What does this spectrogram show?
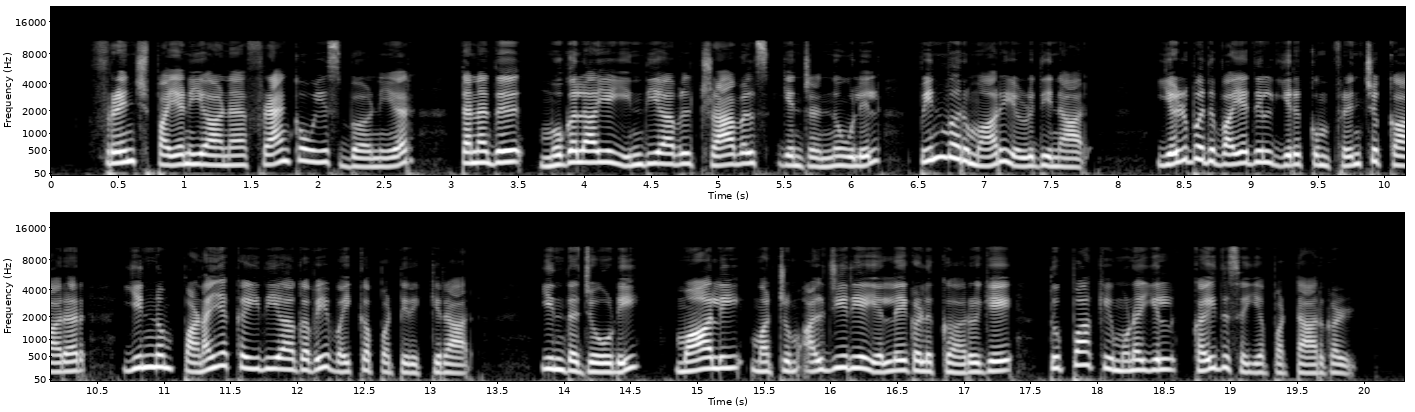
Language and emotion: Tamil, neutral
